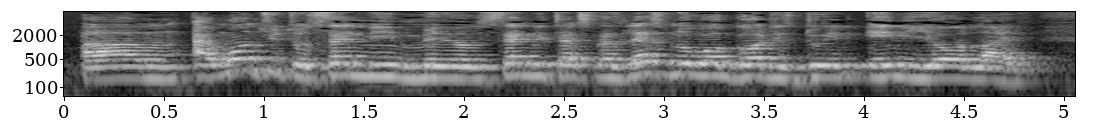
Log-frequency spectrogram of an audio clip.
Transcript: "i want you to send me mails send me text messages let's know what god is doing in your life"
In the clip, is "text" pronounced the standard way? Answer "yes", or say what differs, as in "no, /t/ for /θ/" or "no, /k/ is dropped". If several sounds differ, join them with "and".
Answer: no, /k/ is dropped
